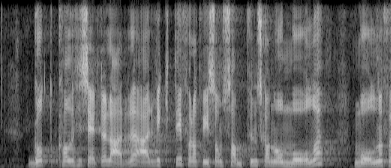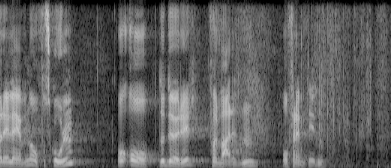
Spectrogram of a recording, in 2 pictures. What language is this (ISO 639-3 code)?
nor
